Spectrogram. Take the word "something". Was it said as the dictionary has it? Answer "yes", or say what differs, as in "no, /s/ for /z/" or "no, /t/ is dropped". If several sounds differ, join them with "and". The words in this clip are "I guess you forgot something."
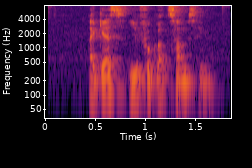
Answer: yes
